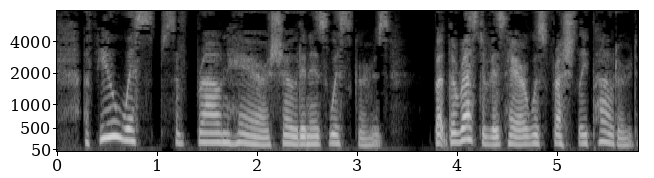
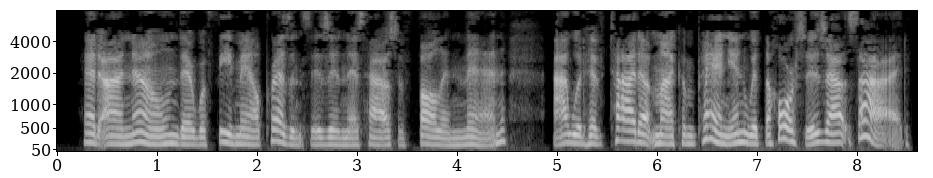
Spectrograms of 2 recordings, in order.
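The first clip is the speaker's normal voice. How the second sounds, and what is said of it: Comically loud southern accent. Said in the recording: “he said in a comically loud southern accent”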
